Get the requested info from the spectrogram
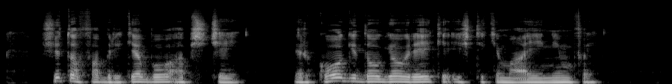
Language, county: Lithuanian, Telšiai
